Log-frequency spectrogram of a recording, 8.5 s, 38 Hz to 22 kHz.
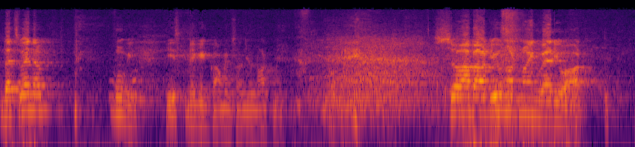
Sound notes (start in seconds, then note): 0.9 laughs; 4.1 laughter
